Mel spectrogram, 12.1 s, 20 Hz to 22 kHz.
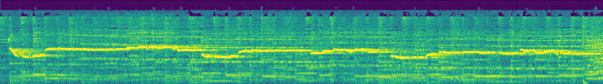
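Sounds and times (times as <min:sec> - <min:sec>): man whistling a melody: 0:00.0 - 0:11.9
karaoke backing track: 0:00.0 - 0:12.0.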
